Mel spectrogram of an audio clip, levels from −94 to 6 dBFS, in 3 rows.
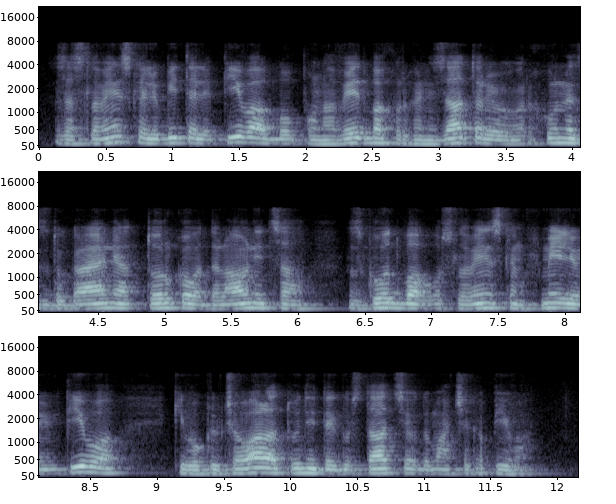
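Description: Listening through the speech, nothing stood out as a technical problem at any point.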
